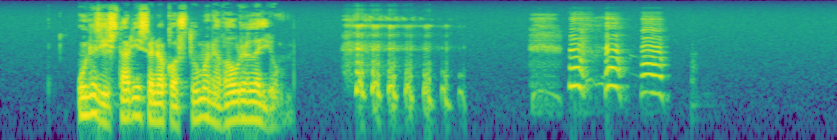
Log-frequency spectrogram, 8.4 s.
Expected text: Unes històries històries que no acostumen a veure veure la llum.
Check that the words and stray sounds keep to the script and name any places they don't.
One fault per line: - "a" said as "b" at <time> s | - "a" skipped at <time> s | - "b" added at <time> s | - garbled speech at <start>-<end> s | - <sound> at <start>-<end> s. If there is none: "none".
- "històries" skipped at 1.5 s
- "veure" skipped at 2.5 s
- laugh at 3.4-4.7 s
- laugh at 5.3-6.7 s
